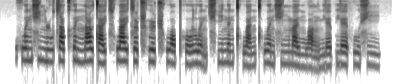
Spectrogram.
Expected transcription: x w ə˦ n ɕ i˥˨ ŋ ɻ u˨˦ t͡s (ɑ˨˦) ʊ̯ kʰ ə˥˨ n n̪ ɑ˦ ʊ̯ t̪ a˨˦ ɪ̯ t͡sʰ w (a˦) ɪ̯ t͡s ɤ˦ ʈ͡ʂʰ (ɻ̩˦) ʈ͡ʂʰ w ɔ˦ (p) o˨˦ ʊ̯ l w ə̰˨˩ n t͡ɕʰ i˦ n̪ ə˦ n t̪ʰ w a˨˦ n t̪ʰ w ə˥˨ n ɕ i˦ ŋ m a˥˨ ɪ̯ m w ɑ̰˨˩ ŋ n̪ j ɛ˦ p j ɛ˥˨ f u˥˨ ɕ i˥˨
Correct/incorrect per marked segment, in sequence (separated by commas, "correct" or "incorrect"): incorrect, correct, correct, incorrect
